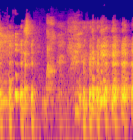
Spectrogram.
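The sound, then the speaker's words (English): A voice imitates the strange duck-chicken creature call from Avatar The Last Airbender: a fast, steady run of nasal, raspy quacking clucks, fairly loud and sustained without pause, with no spoken words. “and I was just trying to emulate this sound that I heard from Avatar The Last Airbender of this weird duck chicken.”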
